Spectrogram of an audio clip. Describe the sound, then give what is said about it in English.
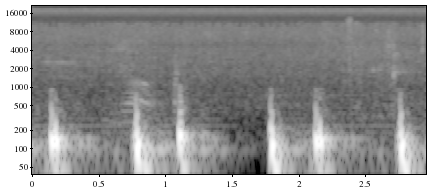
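A crowd of people imitate a heartbeat together, producing low, thumping lub-dub pairs in a steady rhythm, three double beats over a few seconds, with no talking. “So to help us, just help me, guys, with, if you would, heartbeat.”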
